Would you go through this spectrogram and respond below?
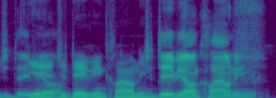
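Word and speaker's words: Jadeveon Clowney: Jadavion Clowney.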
